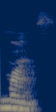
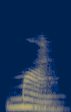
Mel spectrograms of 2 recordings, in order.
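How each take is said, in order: First: The word ends with a th sound. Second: The final th sound is dropped. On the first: This is the standard English pronunciation. The speaker calls it right. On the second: This is how Indonesian speakers say it. The speaker calls it wrong.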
